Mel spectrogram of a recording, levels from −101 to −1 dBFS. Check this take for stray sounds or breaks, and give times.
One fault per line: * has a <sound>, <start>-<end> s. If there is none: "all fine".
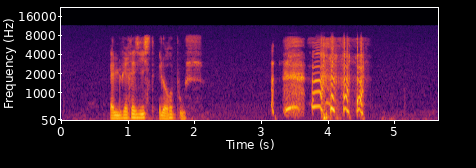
* has a laugh, 3.1-4.7 s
